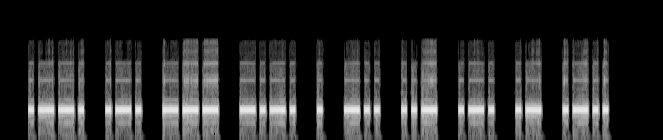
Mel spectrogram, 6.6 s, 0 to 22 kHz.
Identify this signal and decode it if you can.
Morse code, heard as a keyed tone, about 24 wpm, spaced as for 20 wpm, 800 Hz. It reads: PROCEDURAL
